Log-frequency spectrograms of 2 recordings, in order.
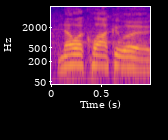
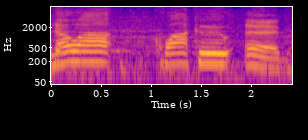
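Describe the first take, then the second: First: The name is said at a faster pace. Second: The name is said at a slower pace.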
